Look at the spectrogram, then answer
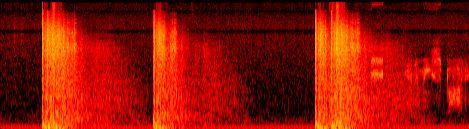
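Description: Gunfire in the WWII strategy game Close Combat: The Bloody First, with three separate loud bursts of shots spaced a couple of seconds apart, each trailing off in echo, and faint in-game radio voices afterward.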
